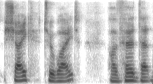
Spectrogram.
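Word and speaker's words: Sheikh: Jonathan L says, "Shake to wait." I've heard that name before somewhere. I think he's sponsored by Red Bull. It's spelled shake. Sh h e i k h. You know shake.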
